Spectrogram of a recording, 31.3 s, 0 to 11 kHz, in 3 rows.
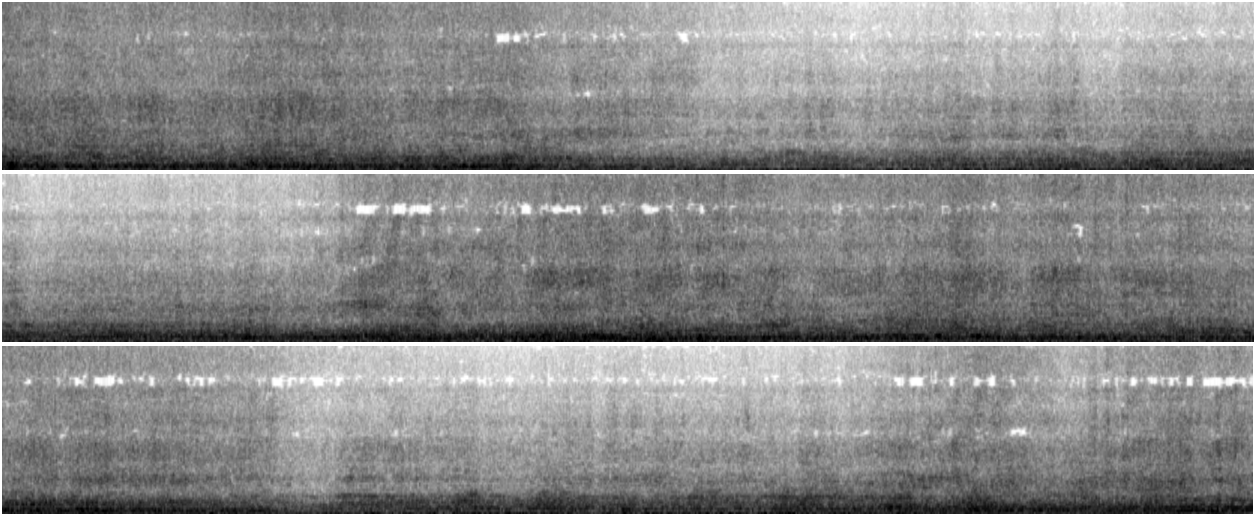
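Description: A field of 410 winged sprint cars racing on a dirt oval, their methanol-fuelled 410 cubic-inch V8s running at high revs in a continuous drone that swells and fades as the pack circles the track. The sound eases a few seconds in and dips again briefly about three-quarters of the way through.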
